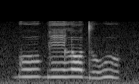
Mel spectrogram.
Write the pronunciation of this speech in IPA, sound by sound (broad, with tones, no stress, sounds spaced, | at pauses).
ɡ oː˦ ɡ eː˦ l ɔ˦ d u˨ w u˦˨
